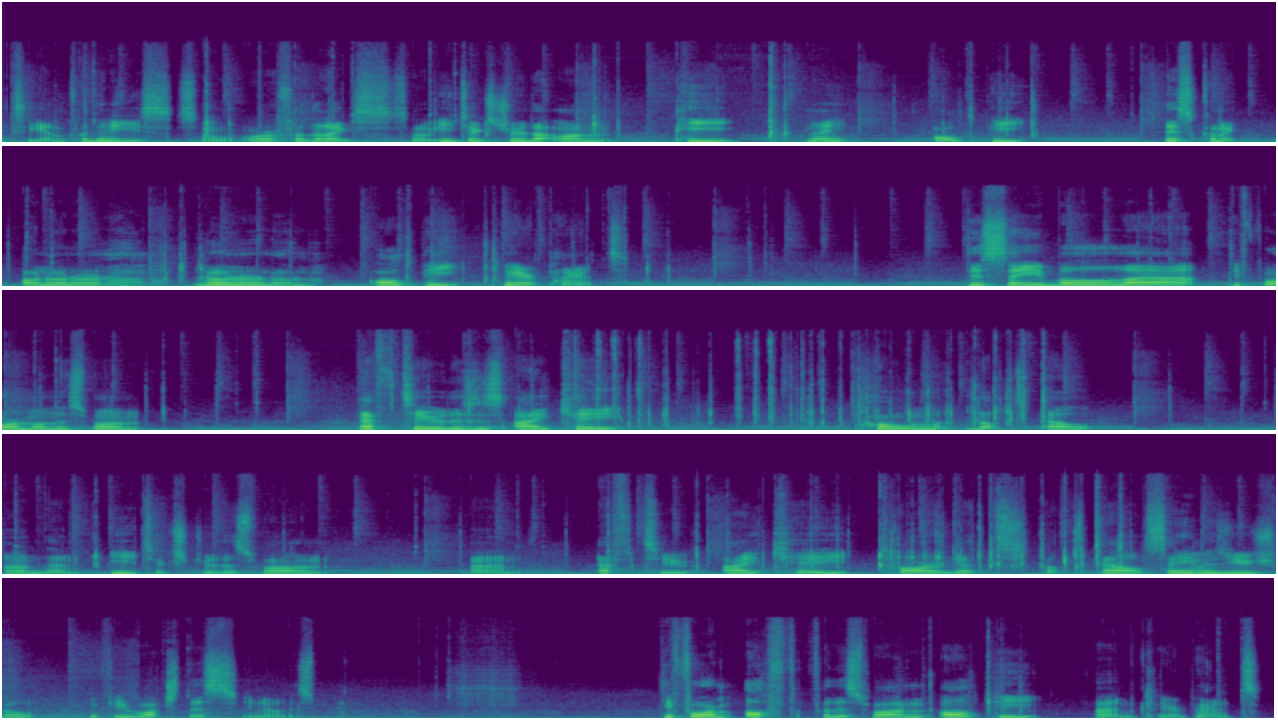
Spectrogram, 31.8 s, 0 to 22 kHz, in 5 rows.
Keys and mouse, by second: 0.7 e, 1.3 click, 2.6 p, 4.7 alt+p, 5.6 g, 6.2 right click, 6.9 ctrl+z, 8.3 alt+p, 9.3 g, 9.8 click, 11.8 click, 12.6 click, 13.2 g, 13.6 click, 14.1 F2, 15.5 BackSpace, 16.3 shift+BackSpace, 18.8 click, 19.3 e, 20.7 click, 21.5 click, 21.8 F2, 26.0 click, 27.3 click, 30.1 alt+p, 31.6 middle click.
